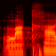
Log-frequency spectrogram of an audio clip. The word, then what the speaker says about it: 라카: 대하여 라가 이도 아가는 원래 발음이 라카 입니다 라 카 2 라카 는 유대인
